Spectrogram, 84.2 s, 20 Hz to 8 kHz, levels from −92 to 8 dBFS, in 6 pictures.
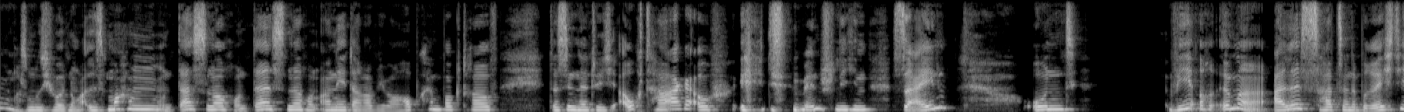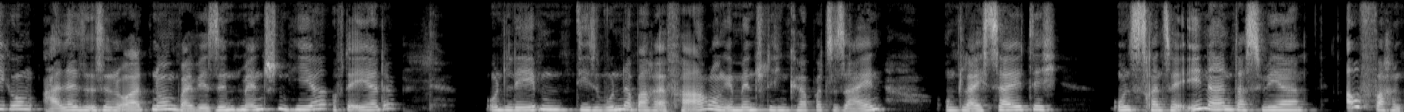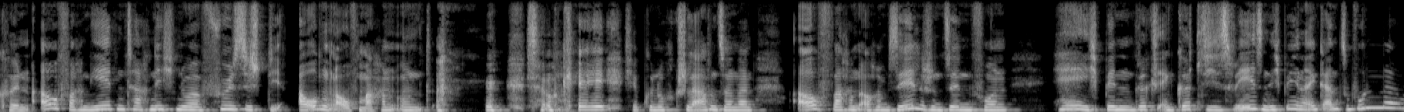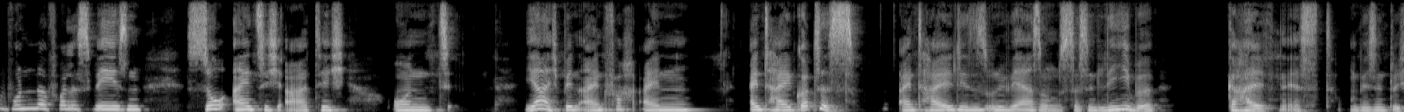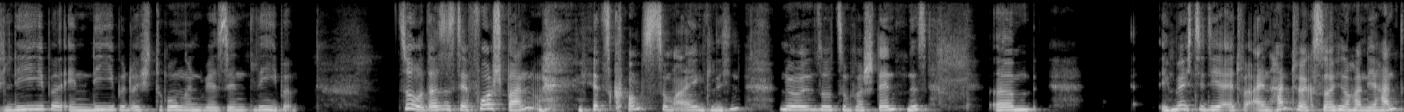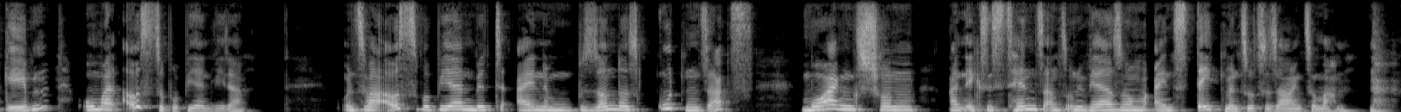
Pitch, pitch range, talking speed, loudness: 220 Hz, 200-240 Hz, 135 wpm, -20 LUFS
